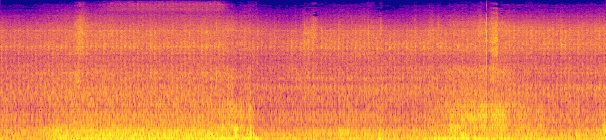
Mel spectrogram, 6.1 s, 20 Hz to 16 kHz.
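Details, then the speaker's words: Toyota Prado 150 diesel after replacing the squeaking part (17451-74051) and re-tightening its bolts. Steady low idle rumble with no squeak or chirp; the A/C is being switched on to test a rev rise. Normal idle, squeak fixed. "uh so far so good um i haven't heard anything put the air conditioner on see if it increases the revs and does anything"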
